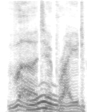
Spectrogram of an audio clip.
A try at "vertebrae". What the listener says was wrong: He also kept pronouncing vertebrae with like an extra like T at the end, saying vertebrate by vertebrate.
